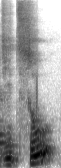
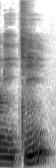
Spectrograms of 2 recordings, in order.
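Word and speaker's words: 日: Bisa dibaca jitsu, bisa dibaca nici, bisa dibaca ka, bisa dibaca hi.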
